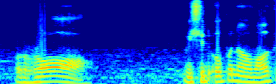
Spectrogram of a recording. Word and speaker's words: ر: And we are pronouncing this letter with a fuller sound. We will not say Re or Ra, but a fuller and a thicker sound, Ra.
